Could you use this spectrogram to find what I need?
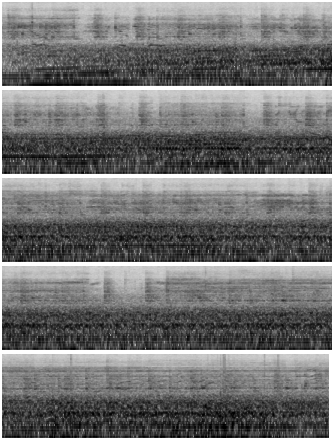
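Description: Tyres roll on the road with a steady low rumble.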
